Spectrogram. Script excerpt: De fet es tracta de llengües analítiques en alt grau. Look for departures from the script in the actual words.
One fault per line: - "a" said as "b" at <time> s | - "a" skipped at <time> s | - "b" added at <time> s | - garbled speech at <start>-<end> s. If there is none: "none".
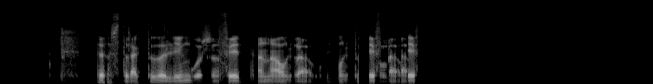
- "fet" skipped at 1.1 s
- "analítiques" said as "fet" at 2.2 s
- garbled speech at 3.3-4.2 s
